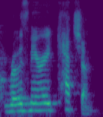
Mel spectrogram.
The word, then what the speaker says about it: Rosemary Ketchum: So everyone is at Rosemary Ketchum. – Spell it, we're blind. – R-O-S-E-M-A-R-Y-K-E-T-C-H-U-M.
